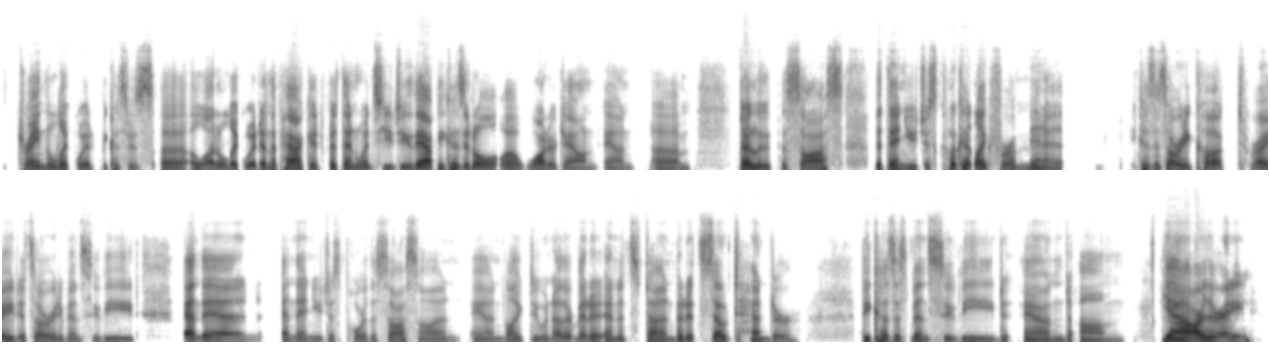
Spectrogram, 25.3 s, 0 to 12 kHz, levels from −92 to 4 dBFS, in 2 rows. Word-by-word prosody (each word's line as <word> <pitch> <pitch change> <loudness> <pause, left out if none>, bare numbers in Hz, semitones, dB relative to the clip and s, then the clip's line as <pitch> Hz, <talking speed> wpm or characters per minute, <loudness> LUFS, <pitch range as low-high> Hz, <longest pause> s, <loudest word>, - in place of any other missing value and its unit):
drain 160 0 +1
the 130 - -3
liquid 135 0 -1
because 135 - -8
there's, 125 -2 -9
uh, 110 -3 -1
a - - -3
lotta 120 0 -1
liquid 135 0 -1
in 125 - +2
the 125 - -1
package, 125 -2 +3
but 140 -1 +1
then 140 -1 +1
once 145 +2 -3
you 155 - -4
do 150 +2 -2
that 155 -2 +8
because 155 -1 -1
it'll, 135 -2 +2
uh, 120 -1 0
water 120 -1 +1
down 120 0 -6
and, 115 -2 -9 0.2
um, - - -5 0.5
dilute 130 -1 +5
the - - -8
sauce, - - 0 0.3
but 195 - +4
then 185 -2 +4
you 175 0 -3
just 180 0 -8
cook 240 -1 +2
it, 255 - +6
like, 180 -2 +4
for 160 -3 -5
a 150 - -2
minute 195 +11 -3 0.7
'cause 180 -3 -2
it's 160 - -4
already 210 +4 +3
cooked, 260 0 -2
right? 150 +6 +1
It's 160 - -8
already 170 -1 -4
been 155 -1 -11
sous 155 0 -14
vide, 180 - -8 0.5
and 165 -1 +6
then 170 0 -1 0.2
and 170 -1 -5
then 165 0 -7
you 165 0 -13
just 170 +1 -15
pour 185 -2 -10
the 165 - -14
sauce 175 +6 -6
on 140 +3 -10
and, 140 -1 -10
like, 140 0 -6
do 155 -1 -9
another 160 +7 -5
minute, 140 -1 -2
and 145 -1 -3
it's 145 - -10
done; 170 -1 -2
but 150 0 0
it's 155 - -3
so 215 -1 +3
tender 245 - -4 0.6
because 180 -1 +1
it's 165 - -3
been 170 -2 -2
sous 160 -1 -6
vide, 200 - -6
and, 130 -2 -3
um, 120 -1 -6 0.4
yeah, 250 +2 +10
are 180 - +10
there 210 +2 +4
any 220 -1 -3
155 Hz, 190 wpm, -25 LUFS, 135-175 Hz, 0.7 s, yeah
